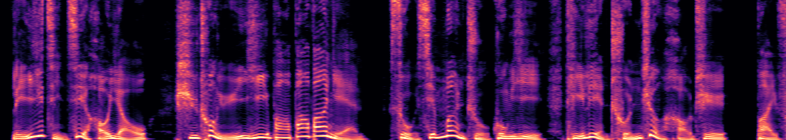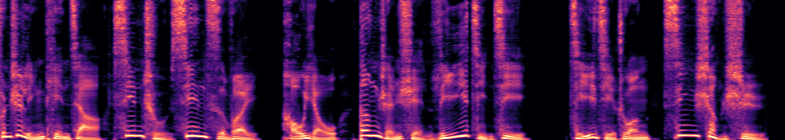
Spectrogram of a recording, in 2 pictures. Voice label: 广告 蚝油 质感 大气; 李锦记

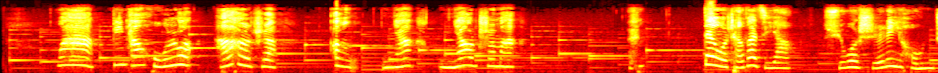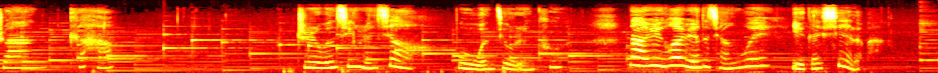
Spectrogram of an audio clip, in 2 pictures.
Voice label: 多声线

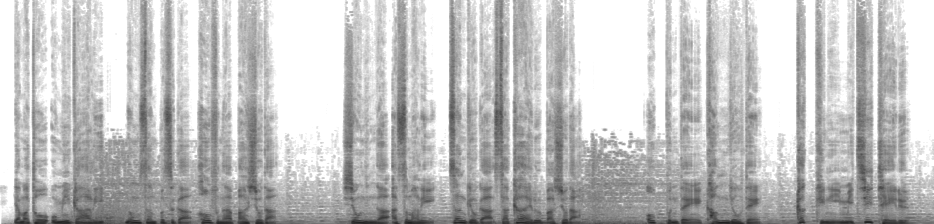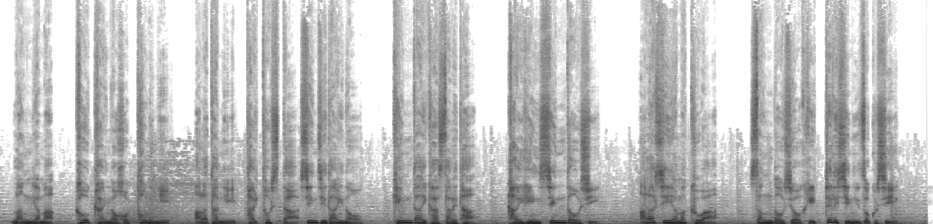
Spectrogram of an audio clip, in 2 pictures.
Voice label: 日语专题; 山と海があり

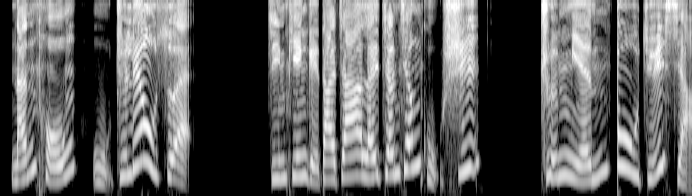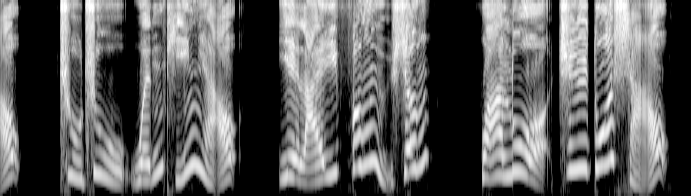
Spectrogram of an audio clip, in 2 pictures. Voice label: 童声 男童 比较正的主角音

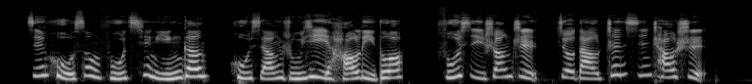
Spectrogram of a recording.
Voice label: 广告 配音

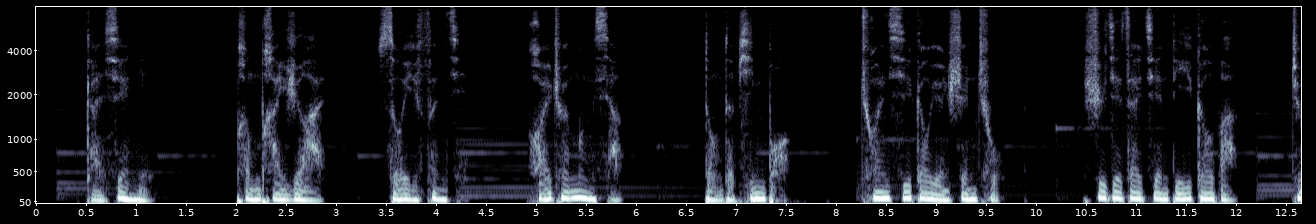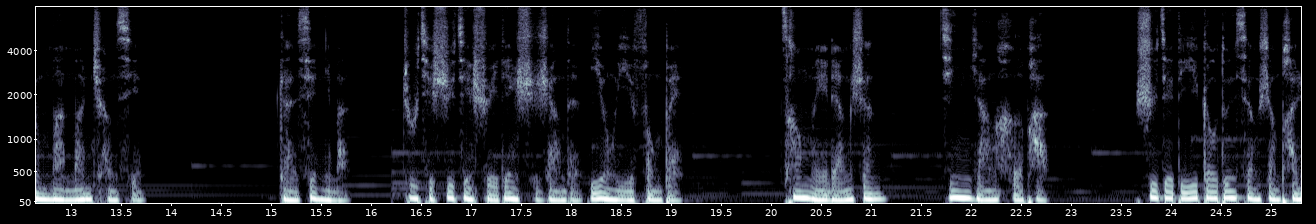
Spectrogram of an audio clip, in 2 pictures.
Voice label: 宣传片温情独白

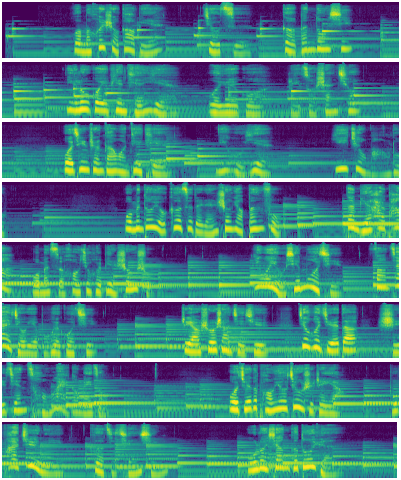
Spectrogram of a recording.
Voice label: 治愈温暖

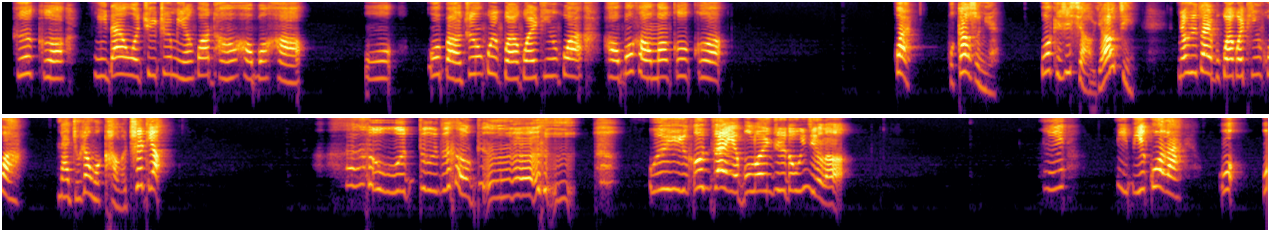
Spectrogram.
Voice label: 萝莉角色音

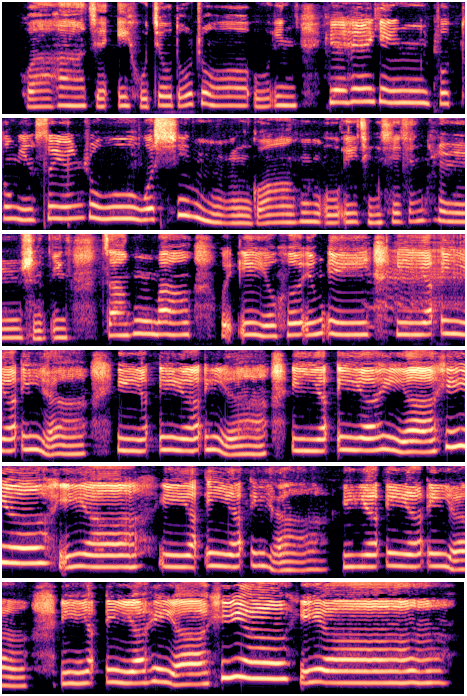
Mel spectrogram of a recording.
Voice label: 古风; 配音圈古风

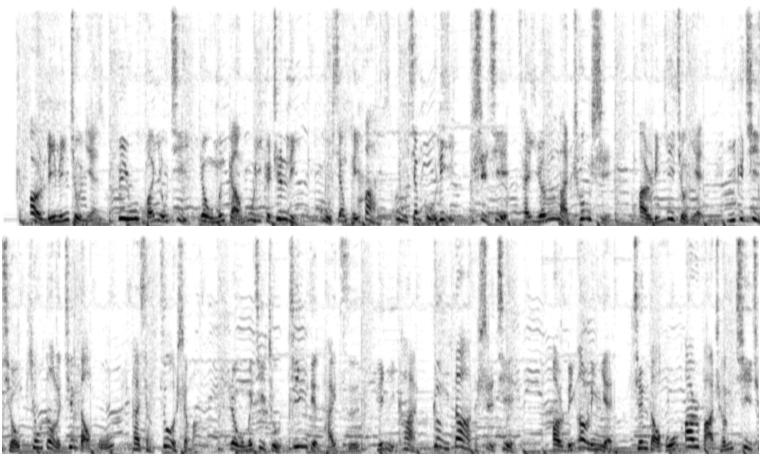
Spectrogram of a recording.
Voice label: 大气广告宣传

